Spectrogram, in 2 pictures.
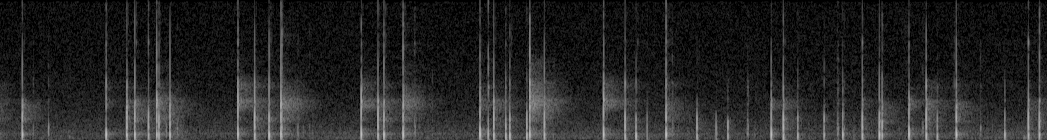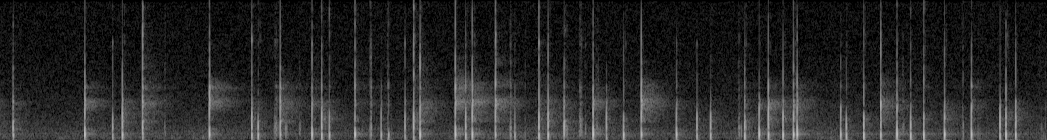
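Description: Long nails tap and scratch a white sand dollar skeleton, a palm-sized hollow calcareous shell held close to the microphone. The result is a fast, irregular run of crisp, dry, bright clicks that stop instantly, mixed with short scratchy bursts, with almost no low end.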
